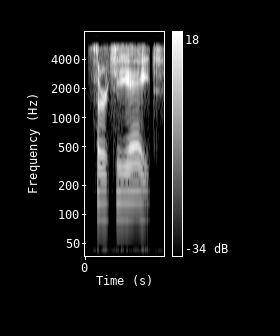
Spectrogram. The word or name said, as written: thirty-eight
